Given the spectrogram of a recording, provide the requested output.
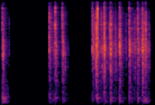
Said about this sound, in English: I'm obsessed with clicky clack keyboards, and my wife is wonderful. And with me doing my my new academic career as like a go get 'em tiger, she got me this clicky clack keyboard. So check this out. I want you to listen to this.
